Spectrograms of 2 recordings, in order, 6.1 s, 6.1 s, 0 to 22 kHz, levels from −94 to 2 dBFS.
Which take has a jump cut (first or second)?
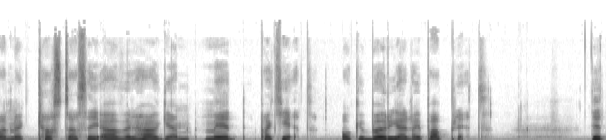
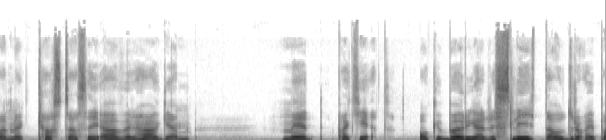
first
